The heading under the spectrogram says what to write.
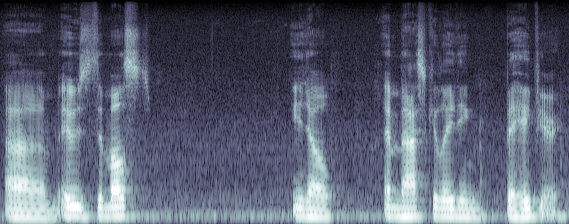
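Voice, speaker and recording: An earnest man hosts a casual faith discussion at an average pitch. He presses his points with emphasis and often restarts with "um" and "and". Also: level tone, takes it slowly, a little mellow. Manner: earnest, emphatic, many fillers. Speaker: podcast host.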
